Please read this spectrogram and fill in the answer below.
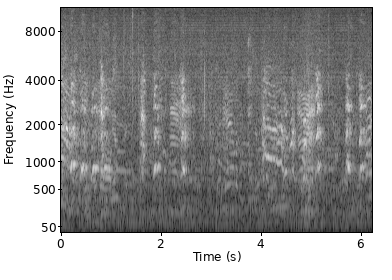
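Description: A dog barking and yipping now and then over people talking in the background.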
